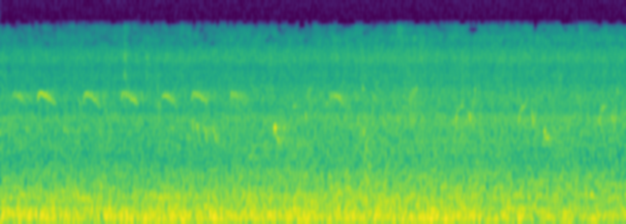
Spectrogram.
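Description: A small bird chirping: short, high notes about twice a second for the first two and a half seconds, then scattered calls, over a steady low background rumble.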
